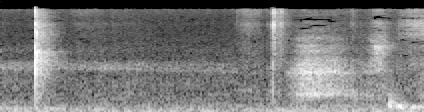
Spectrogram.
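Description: A single sharp click about a fifth of a second in, then a fainter click a little over a second later, followed by a soft breathy sound.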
